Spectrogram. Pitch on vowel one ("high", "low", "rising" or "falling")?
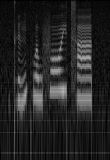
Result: rising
